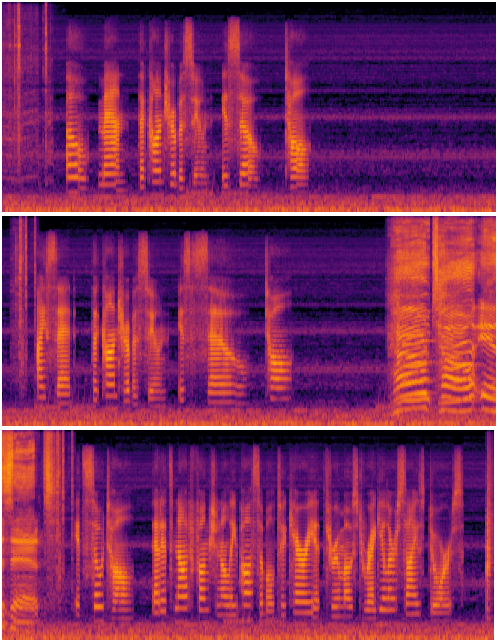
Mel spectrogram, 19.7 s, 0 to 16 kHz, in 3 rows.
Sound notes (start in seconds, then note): 11.7 sigh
